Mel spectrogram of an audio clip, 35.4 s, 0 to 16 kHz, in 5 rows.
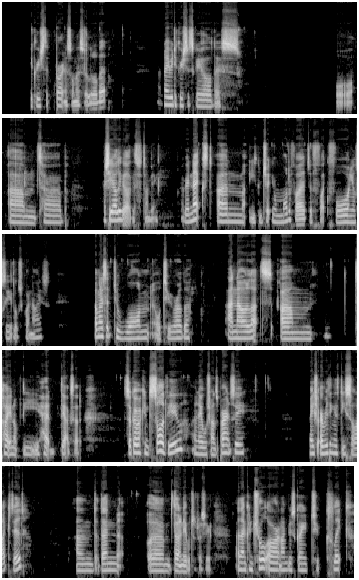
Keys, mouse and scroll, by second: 0.2 click, 0.4 click, 2.1 middle click, 2.9 middle click, 3.5 click, 4.8 click, 6.4 middle click, 7.6 Tab, 8.5 Tab, 9.1 middle click, 9.4 middle click, 11.0 click, 12.3 click, 12.6 click, 12.8 click, 13.1 click, 13.6 middle click, 14.1 scroll up 1, 14.2 middle click, 14.8 middle click, 16.2 click, 17.0 click, 17.7 middle click, 18.1 Tab, 18.2 middle click, 18.5 shift+middle click, 18.8 middle click, 19.3 middle click, 19.4 shift+middle click, 19.7 middle click, 19.7 shift+middle click, 21.1 click, 22.0 KP_1, 22.6 z, 23.5 click, 24.9 click, 25.5 a, 25.6 scroll down 3, 25.9 scroll up 1, 26.5 scroll down 1, 26.8 scroll down 3, 27.2 scroll up 1, 28.8 scroll down 1, 28.9 scroll up 2, 29.6 middle click, 30.9 click, 31.2 middle click, 31.8 middle click, 32.6 middle click, 32.7 ctrl+r.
